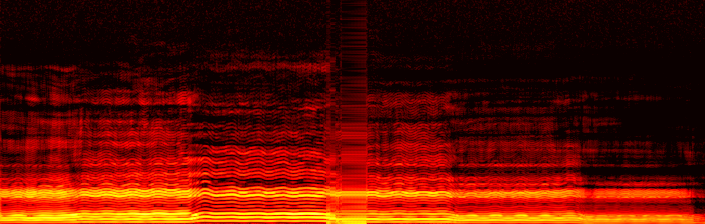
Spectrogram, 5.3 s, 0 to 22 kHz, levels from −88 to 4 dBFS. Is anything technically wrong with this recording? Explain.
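Yes. From 2.45 to 2.75 s the music takes on robotic sound from repeated short buffers: a rigid, metallic buzz at about 94 Hz that roughly tracks the music's contour. The likely cause is audio arriving too seldom, so playback loops the last fragment of roughly 10.7 ms while fresh material is skipped. Those loops fill most of this stretch. Unlike a plain dropout or stutter, there's no gap, just a fixed pitch imposed by the loop rate.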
